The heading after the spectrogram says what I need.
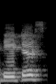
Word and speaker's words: debtors: और ध्यान देनी है, यहाँ पर लिखा जाता है डेब्टर्स, DEBTORS, लेकिन इसको पढ़ते हैं डेटर्स क्योंकि इसमें जो बी होता है, ये बी हमारा साइलेंट होता है। ठीक है, तो ये हमेशा हमको डेटर्स का प्रोनाउंसिएशन करना है।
